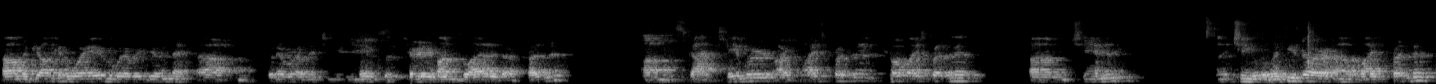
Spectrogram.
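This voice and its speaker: Audible room echo fills the space as a man talks at a moderate pace. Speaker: nonprofit executive director. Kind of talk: presentation. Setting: church hall with audience, streamed on Zoom. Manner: loud. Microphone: no microphone.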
